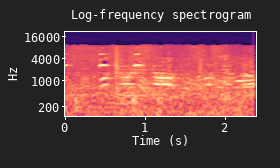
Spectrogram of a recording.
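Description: Faint voices of players and people along the sideline of a football field, with a click and a few very short high-pitched beeps in the first second.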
